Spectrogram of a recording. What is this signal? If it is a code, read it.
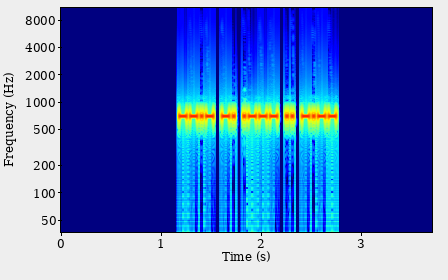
Morse code, heard as a keyed tone, about 44 wpm, 700 Hz. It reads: QNJIY
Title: Code Groups - 5 Letters - 45wpm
